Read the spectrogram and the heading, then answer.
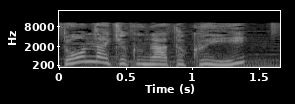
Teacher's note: in the model reading, it was pronounced 得意 with a rising intonation, so it must be a question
